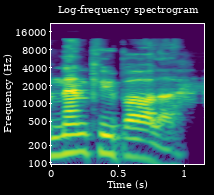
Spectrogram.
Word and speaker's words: Nanku Bhala: the proposed title is uh the blood of nankubala okay so so Dave uh submitted a initial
